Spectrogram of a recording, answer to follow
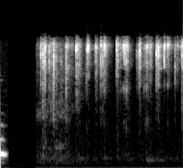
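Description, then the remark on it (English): Dice rattle and clatter in a rapid, irregular burst of bright, clicking hits for about a second and a half, with no voices. “I feel like rolling the dice for you.”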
